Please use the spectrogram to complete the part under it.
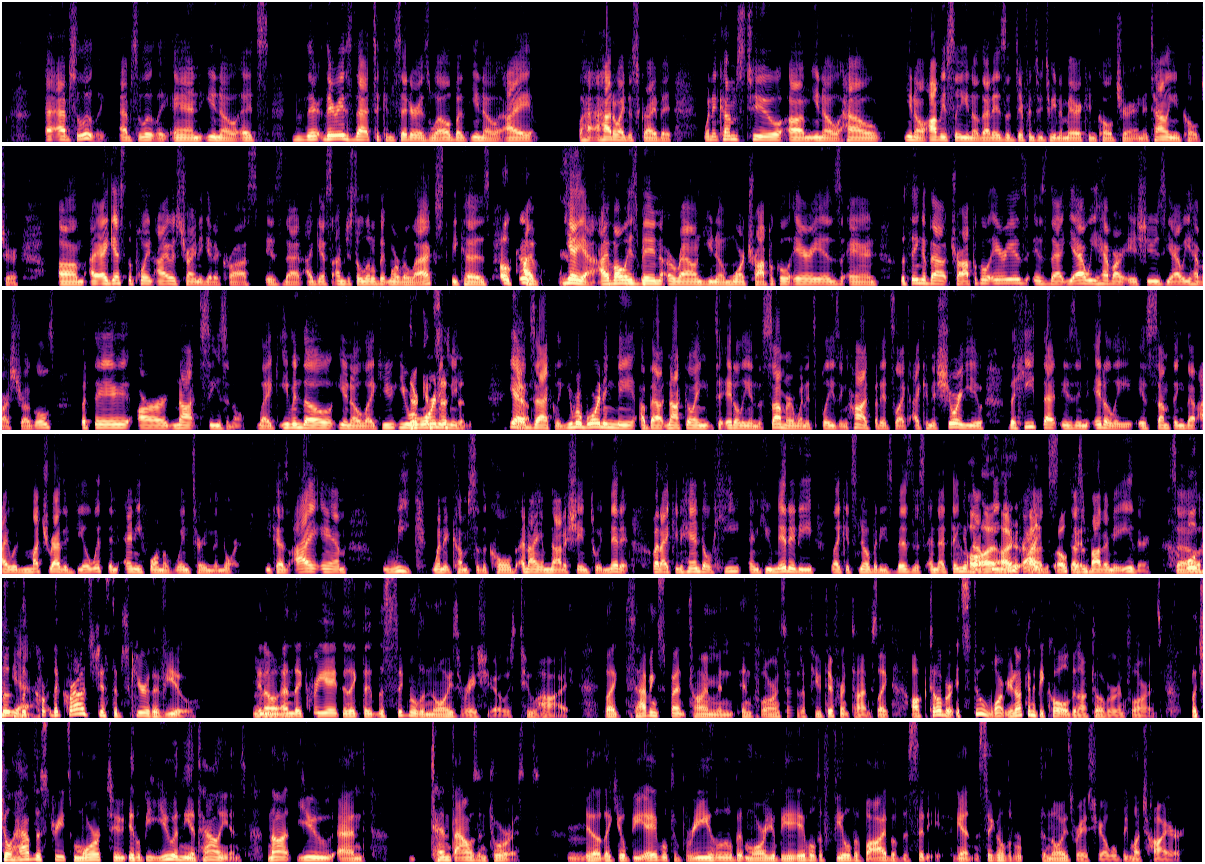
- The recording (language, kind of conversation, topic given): English, unstructured, What is your favorite place you have ever traveled to?
- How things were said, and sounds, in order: laugh; other noise; other background noise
